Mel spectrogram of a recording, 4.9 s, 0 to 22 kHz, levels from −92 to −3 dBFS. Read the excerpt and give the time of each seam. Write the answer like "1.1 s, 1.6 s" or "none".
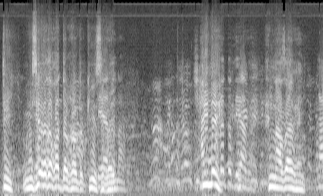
none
